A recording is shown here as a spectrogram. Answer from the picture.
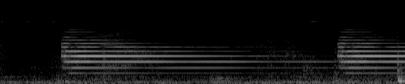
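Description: A bell struck twice, about three seconds apart, each strike ringing out and slowly fading.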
